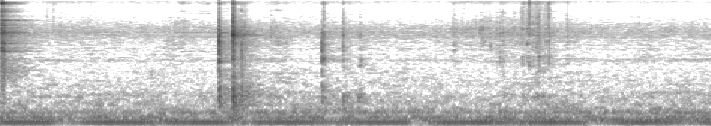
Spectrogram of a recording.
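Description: A few faint, scattered clicks and taps over a steady low hum.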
